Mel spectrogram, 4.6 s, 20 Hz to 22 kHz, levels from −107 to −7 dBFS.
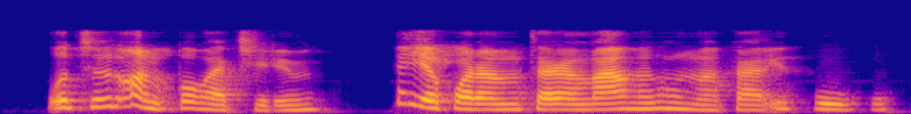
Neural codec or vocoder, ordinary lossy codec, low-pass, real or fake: codec, 16 kHz, 1 kbps, FunCodec, trained on LibriTTS, 50 frames a second; none; 7.2 kHz; fake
